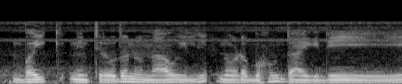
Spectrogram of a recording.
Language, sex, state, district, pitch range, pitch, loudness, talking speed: Kannada, male, Karnataka, Koppal, 100-110 Hz, 105 Hz, -16 LUFS, 75 wpm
